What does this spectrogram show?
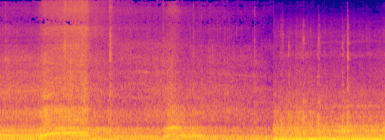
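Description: Motor vehicle engine revving under throttle, rising in pitch about a second in and again briefly around three and a half seconds, then much louder and harder running from about five and a half seconds.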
